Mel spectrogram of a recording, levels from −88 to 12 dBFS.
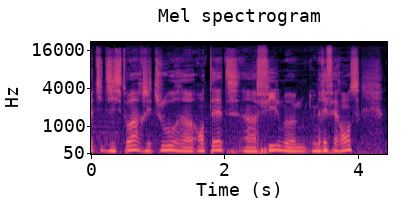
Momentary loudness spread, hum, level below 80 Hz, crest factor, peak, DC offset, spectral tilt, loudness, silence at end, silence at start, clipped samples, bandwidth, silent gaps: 5 LU; none; -44 dBFS; 18 dB; -4 dBFS; under 0.1%; -4 dB/octave; -20 LUFS; 0.1 s; 0 s; under 0.1%; 19.5 kHz; none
